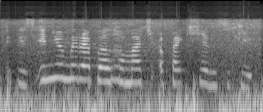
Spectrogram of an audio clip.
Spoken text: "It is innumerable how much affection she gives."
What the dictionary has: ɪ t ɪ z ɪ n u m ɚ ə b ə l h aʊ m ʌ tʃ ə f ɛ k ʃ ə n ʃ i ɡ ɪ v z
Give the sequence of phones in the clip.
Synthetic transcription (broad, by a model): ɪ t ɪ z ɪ n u m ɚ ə b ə l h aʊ m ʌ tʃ ə f ɛ k ʃ ə n s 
